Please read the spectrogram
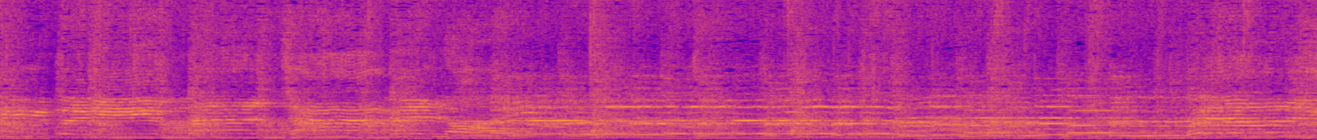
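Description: Live blues-rock band recording led by electric guitar, played back from a vinyl LP on a turntable.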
